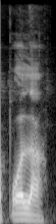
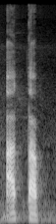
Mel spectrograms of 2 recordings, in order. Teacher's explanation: Misalnya pada kata pola, fonem P diucapkan secara lepas yang kemudian diikuti oleh fonem O. Sedangkan jika berada di akhir kata atau suku kata, fonem P tidak dapat diucapkan secara lepas. Bibir kita akan tertutup untuk mengucapkan bunyi ini. Misalnya pada kata atap. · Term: tidak lepas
